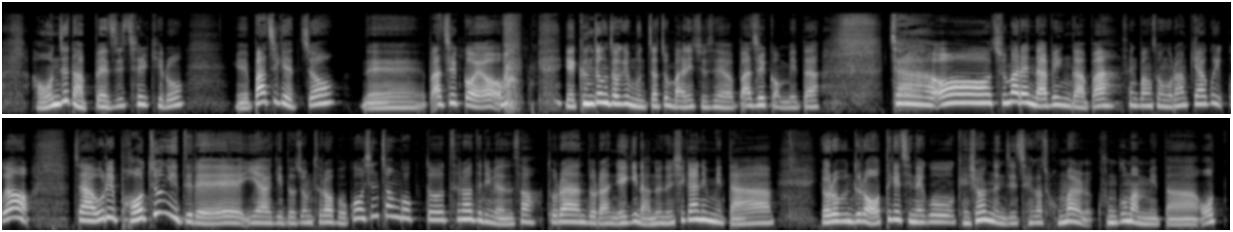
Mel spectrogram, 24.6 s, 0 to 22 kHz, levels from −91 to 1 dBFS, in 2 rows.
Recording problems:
uneven, jittery; strongly; from 1 to 24 s

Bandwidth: 14.5 kHz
